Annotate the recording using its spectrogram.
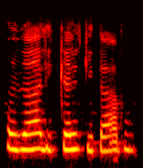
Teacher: ذالک الکتاب، ذال کو ہم نے باریک سافٹ لیٹر ہے، یہ نرمی سے ادا کرنا ہے۔ قاف کو ہم لام کے ساتھ ملا دیں گے تو ہمارا حمزۃ الوصل ڈراپ ہو جائے گا، اور یہاں پر جو ہے لام کو ہم ظاہر کر کے پڑھیں گے کیونکہ لام قمریہ ہے۔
